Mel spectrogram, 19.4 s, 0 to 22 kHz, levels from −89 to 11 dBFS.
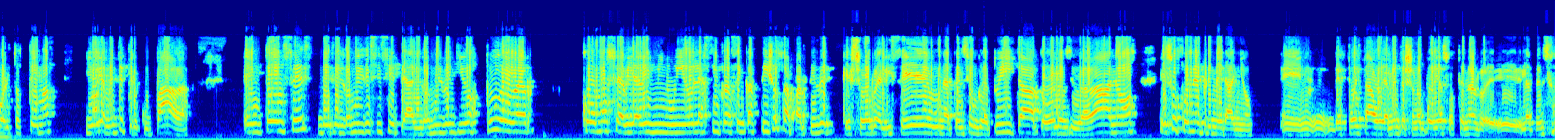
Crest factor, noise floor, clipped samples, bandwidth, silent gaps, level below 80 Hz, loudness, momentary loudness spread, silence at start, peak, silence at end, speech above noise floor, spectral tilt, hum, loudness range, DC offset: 20 dB; -59 dBFS; under 0.1%; 10.5 kHz; none; -66 dBFS; -19 LUFS; 8 LU; 0 s; 0 dBFS; 0 s; 39 dB; 0 dB/octave; none; 4 LU; 0.3%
